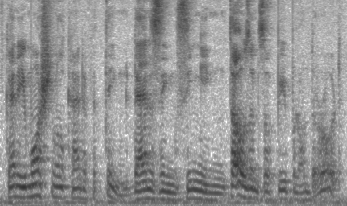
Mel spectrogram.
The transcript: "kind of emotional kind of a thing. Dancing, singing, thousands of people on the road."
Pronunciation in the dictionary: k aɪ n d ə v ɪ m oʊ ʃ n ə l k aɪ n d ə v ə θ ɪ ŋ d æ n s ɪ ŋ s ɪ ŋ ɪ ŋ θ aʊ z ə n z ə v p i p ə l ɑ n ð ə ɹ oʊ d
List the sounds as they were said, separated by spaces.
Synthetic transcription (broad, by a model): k aɪ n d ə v ɪ m oʊ ʃ n ə l k aɪ n d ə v ə t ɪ ŋ d æ n s ɪ ŋ s ɪ ŋ ɪ ŋ t aʊ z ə n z ə v p i p ə l ɑ n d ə ɹ oʊ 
